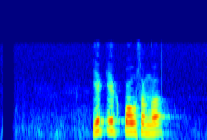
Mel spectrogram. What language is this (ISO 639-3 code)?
nep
